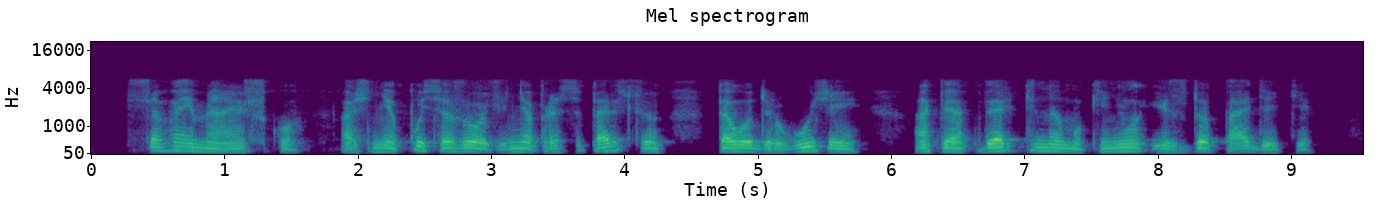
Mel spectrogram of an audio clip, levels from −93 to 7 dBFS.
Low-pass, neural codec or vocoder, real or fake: 5.4 kHz; codec, 44.1 kHz, 7.8 kbps, Pupu-Codec; fake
